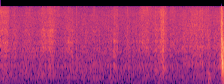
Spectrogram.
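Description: Quiet handling of cardstock and ribbon: faint rustles and a few light clicks as the card is fed into a handheld stapler.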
